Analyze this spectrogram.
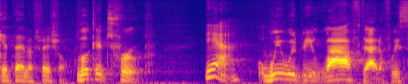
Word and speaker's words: Throop: Troop is not through because a lot of people in Lackawanna County say that TH sound tough so does everyone, as far as you know, in Renovo call it Renova?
